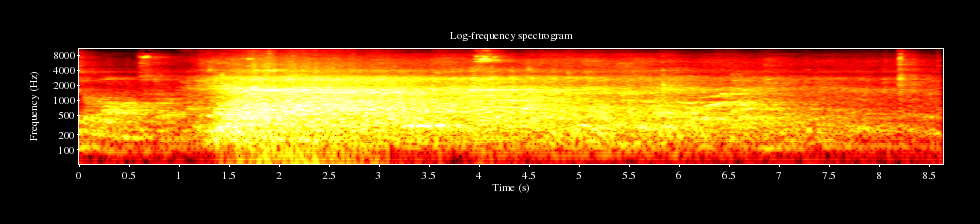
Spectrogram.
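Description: A congregation laughing together: the laughter swells about a second in and slowly dies away over several seconds.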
